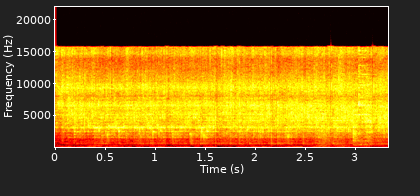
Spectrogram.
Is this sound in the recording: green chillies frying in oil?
yes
